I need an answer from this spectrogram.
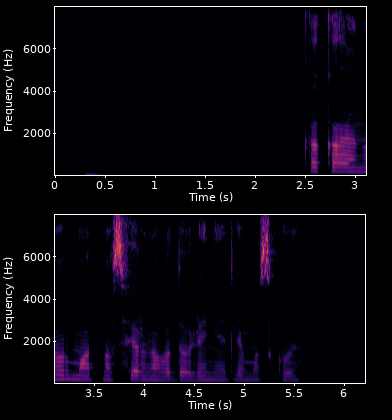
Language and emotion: Russian, neutral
